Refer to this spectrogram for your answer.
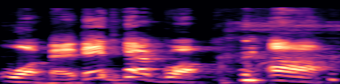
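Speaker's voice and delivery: put-on loud, laughing voice. Mocking a man who scorns knowledge by quoting his claim; retelling a loud declaration. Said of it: "并且大声的说出".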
